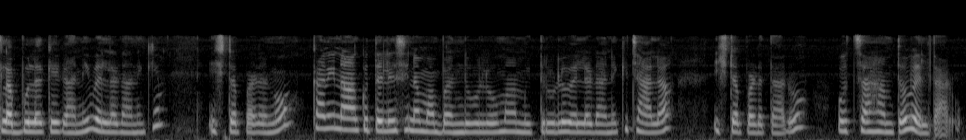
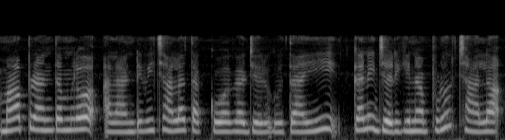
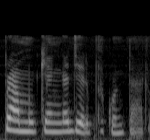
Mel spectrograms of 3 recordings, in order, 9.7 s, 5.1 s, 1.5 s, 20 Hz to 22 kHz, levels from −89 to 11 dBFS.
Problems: none marked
